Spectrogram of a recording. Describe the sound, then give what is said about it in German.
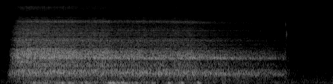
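A single long, deep breath during a guided relaxation exercise: a steady, airy hiss that lasts nearly three seconds, eases slightly, then stops. No one speaks. “Atme noch einmal tief ein und aus.”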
